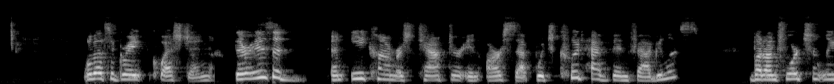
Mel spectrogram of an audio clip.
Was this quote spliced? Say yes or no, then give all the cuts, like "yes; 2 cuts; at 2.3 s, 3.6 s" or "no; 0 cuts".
yes; 1 cut; at 2.1 s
